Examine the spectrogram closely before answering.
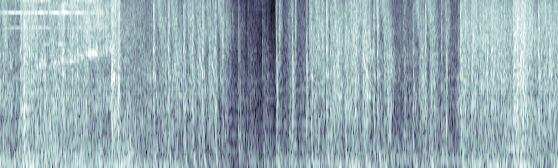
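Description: Gunfire and explosions crackle in a fast video game fight.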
